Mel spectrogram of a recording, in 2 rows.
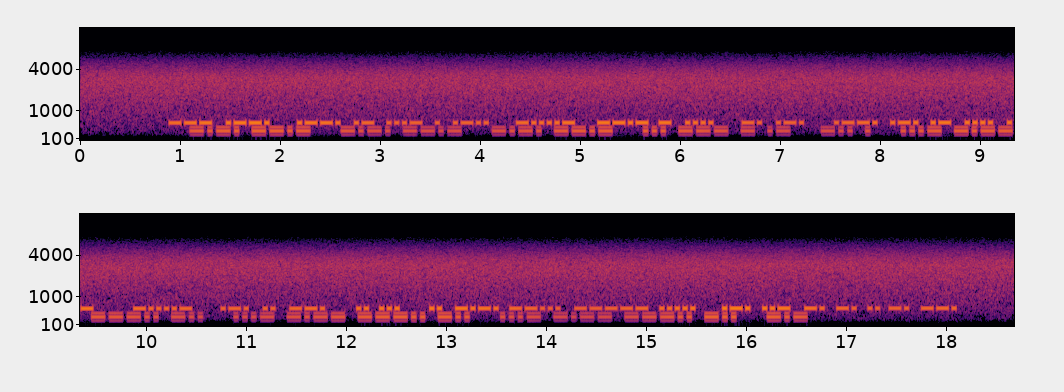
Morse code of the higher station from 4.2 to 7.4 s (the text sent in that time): - QTH NR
